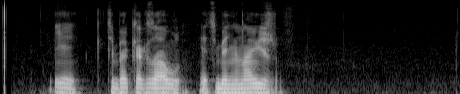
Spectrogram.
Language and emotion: Russian, neutral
